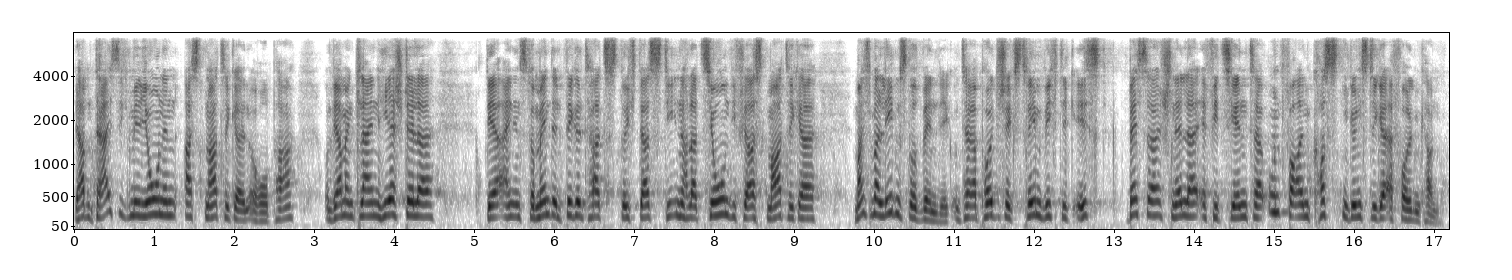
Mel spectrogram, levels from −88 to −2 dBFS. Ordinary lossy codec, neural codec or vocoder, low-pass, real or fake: none; codec, 16 kHz, 4.8 kbps, FACodec; 7.2 kHz; fake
